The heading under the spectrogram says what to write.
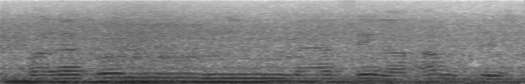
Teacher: Mim sukunnya diidghamkan, dimasukkan ke dalam huruf mim yang ada di hadapannya dan digunakan atau ditahan 1 alif 2 harakat. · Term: idgham mimi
